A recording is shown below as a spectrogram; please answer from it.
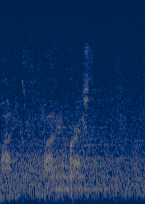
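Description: Near silence: room tone, with a few faint, brief sounds close to the microphone in the first second and a half.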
